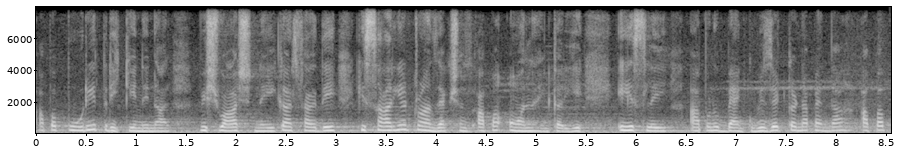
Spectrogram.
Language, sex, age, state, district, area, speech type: Punjabi, female, 18-30, Punjab, Tarn Taran, rural, spontaneous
